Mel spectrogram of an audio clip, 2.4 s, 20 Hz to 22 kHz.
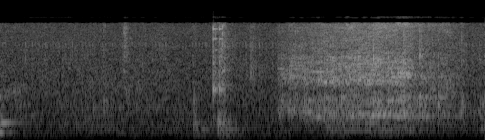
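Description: Olfa 45 mm rotary cutter blade rolling through fabric along a ruler edge on a cutting mat, trimming a strip. A faint click comes first, then a steady scratchy cutting sound from about halfway through.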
